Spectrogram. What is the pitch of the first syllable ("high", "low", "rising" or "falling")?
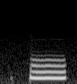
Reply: high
